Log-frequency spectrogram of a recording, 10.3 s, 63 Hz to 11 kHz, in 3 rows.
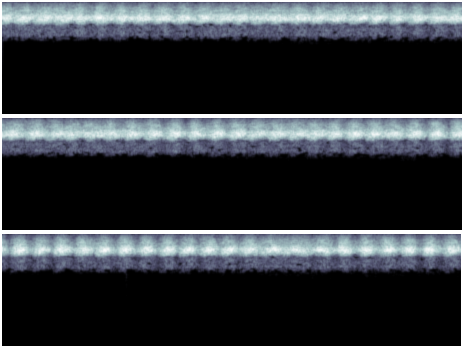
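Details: Pine-dwelling cicadas near Pefkos Bay on Skiros, Greece, July 2018, wind filtered out: steady shrill rasping drone with rapid rhythmic pulses roughly three per second, intensifying slightly toward the end.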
